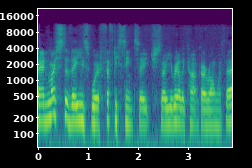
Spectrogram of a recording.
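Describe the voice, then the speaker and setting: A man speaks in a New Zealand accent, fairly high in pitch with fairly even intonation. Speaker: YouTuber, video collector. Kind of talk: casual show-and-tell video. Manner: hesitant, many fillers.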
